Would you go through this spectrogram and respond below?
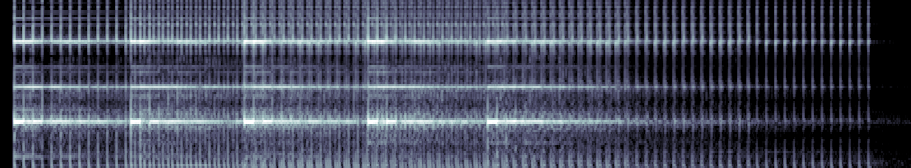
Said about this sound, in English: The perimeter lighting on the cargo ramp begins to flash, and a series of beeps are heard.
